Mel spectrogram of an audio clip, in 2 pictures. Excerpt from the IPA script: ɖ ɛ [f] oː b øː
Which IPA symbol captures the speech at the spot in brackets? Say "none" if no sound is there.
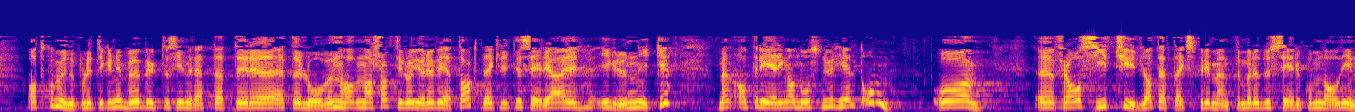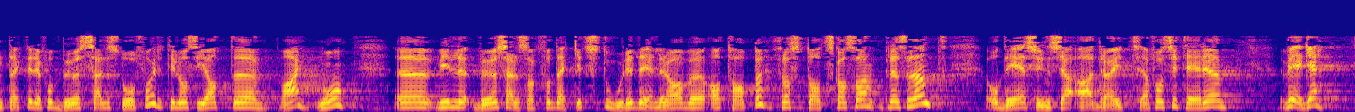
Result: f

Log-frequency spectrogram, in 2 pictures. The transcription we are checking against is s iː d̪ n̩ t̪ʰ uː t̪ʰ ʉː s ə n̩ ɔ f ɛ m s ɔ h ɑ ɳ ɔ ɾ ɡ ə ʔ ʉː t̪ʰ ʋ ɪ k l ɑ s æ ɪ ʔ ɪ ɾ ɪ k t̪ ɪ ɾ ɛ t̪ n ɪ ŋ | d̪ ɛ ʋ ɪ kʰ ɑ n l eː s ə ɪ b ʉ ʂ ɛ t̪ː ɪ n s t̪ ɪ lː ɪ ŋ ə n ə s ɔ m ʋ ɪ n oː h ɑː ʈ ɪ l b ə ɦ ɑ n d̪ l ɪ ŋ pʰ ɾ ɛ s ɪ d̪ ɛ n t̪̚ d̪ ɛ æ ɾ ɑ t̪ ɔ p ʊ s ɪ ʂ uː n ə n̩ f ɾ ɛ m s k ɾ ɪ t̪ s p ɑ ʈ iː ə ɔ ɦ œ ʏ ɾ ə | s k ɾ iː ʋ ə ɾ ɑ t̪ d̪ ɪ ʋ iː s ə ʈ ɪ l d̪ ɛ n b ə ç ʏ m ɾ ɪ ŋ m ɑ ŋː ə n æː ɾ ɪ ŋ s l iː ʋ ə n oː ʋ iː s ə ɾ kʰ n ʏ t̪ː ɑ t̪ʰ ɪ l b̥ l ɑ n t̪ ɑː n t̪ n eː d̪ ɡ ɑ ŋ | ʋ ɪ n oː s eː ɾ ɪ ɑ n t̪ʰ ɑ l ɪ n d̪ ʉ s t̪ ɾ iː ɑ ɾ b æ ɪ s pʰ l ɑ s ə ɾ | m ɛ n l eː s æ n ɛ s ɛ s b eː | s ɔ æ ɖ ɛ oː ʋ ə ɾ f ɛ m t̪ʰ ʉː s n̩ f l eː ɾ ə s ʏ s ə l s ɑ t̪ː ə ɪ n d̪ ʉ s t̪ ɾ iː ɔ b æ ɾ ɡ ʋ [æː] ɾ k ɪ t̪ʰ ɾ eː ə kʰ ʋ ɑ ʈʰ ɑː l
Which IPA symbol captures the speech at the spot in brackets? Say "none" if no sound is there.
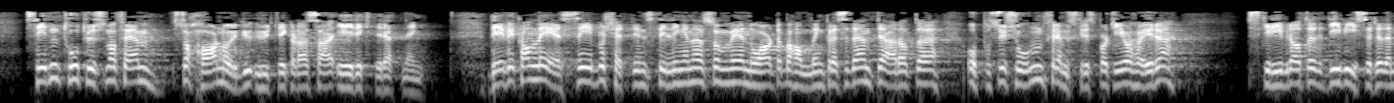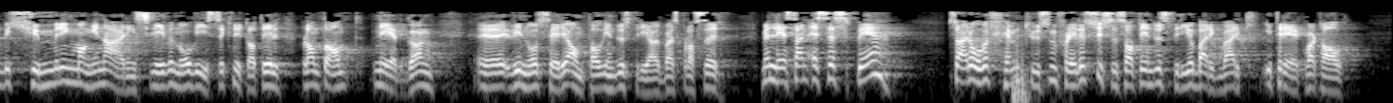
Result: æ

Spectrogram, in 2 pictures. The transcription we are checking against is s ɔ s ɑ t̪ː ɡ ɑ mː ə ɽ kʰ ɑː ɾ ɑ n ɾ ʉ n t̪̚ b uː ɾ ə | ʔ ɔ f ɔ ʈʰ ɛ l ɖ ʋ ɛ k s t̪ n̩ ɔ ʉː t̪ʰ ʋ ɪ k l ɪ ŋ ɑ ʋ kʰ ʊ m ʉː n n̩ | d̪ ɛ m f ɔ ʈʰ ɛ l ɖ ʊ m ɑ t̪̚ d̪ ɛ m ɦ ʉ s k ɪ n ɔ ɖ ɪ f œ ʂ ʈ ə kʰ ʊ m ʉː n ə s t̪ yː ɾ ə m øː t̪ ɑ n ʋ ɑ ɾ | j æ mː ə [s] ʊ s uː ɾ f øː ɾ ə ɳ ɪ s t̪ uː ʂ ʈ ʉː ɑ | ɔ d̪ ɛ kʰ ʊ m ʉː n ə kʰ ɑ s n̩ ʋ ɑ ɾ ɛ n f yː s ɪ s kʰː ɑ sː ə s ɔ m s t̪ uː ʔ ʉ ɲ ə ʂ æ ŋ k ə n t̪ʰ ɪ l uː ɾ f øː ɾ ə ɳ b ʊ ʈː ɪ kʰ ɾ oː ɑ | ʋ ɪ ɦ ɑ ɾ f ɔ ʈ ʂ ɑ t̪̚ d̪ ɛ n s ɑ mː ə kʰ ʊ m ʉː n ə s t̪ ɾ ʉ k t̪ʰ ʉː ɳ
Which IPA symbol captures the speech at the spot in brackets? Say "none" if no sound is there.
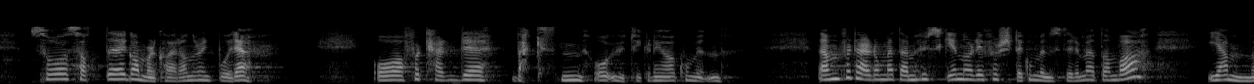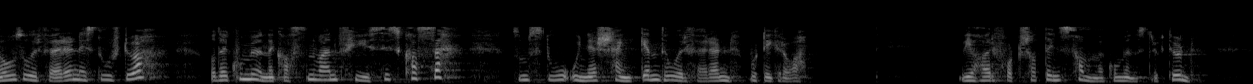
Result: h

